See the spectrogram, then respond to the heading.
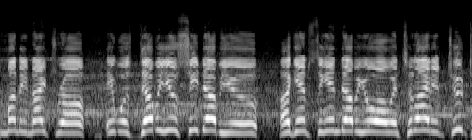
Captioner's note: crowd cheering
